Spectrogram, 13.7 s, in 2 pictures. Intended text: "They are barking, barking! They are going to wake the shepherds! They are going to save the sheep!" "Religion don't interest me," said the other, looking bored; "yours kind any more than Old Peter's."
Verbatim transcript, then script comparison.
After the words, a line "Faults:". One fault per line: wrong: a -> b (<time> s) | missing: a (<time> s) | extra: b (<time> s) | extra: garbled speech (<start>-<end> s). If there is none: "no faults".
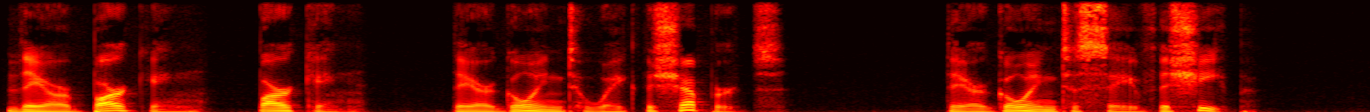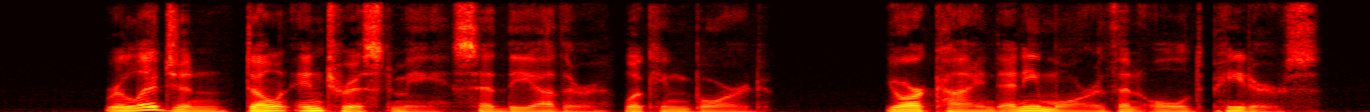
"They are barking, barking! They are going to wake the shepherds! They are going to save the sheep!" "Religion don't interest me," said the other, looking bored; "your kind any more than Old Peter's."
Faults:
wrong: yours -> your (11.3 s)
